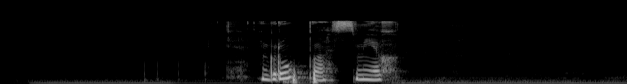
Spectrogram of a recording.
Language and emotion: Russian, neutral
